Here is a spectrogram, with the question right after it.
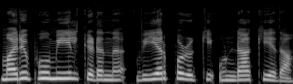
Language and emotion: Malayalam, neutral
